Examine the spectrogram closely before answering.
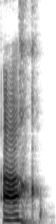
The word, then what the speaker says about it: art: Art is just art. It's written the same way, it's just pronounced differently. And we don't say the T.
